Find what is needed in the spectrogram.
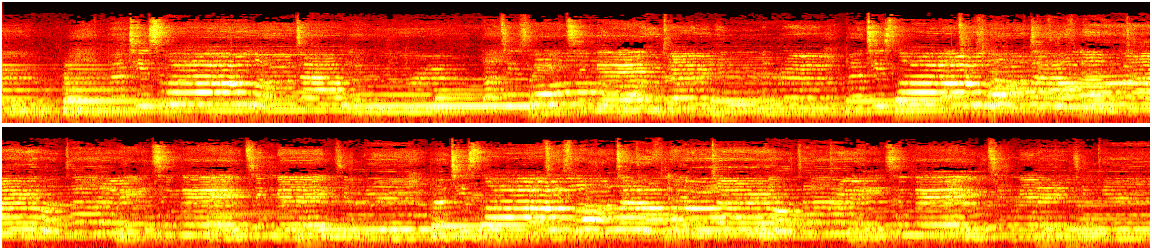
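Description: Live traditional folk music: two fiddles playing a melody together over an electric keyboard accompaniment.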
